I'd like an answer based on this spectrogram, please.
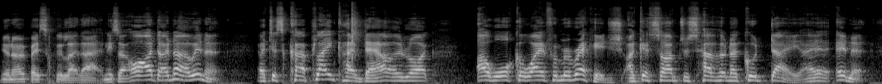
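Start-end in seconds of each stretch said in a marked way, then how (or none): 1.3-8.6 put-on English accent, higher, slower. Retelling what a man said after walking away from a plane wreck, imitating an English accent. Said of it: "then I do the English accent".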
